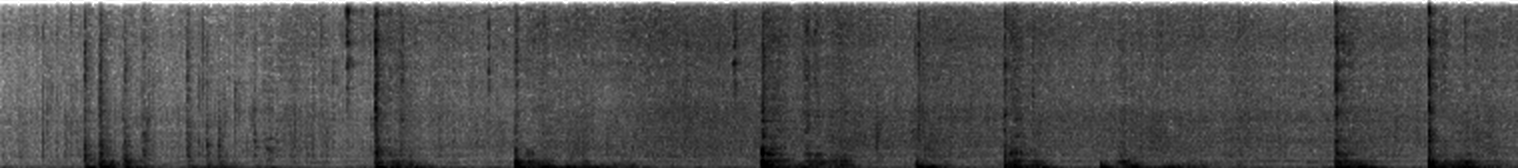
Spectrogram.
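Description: Sautéed okra stirred in a pan for a South Indian okra poriyal, with soft frying hiss under repeated scraping strokes of a spoon against the pan, close by and alone.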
